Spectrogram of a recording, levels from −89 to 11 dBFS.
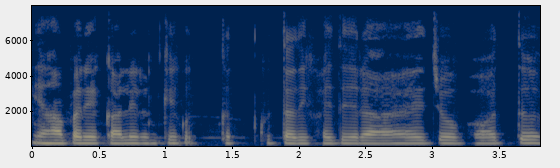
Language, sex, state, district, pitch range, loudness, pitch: Hindi, female, Bihar, Bhagalpur, 175-185 Hz, -34 LUFS, 180 Hz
